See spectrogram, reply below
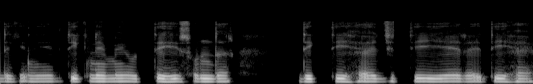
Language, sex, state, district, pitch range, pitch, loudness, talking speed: Hindi, male, Maharashtra, Nagpur, 135-140 Hz, 135 Hz, -21 LUFS, 145 wpm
